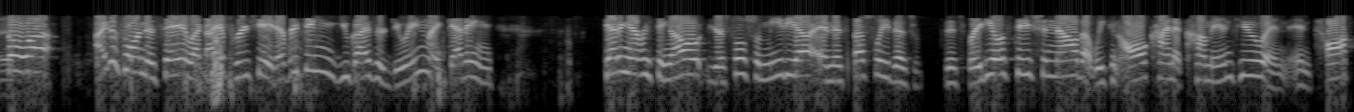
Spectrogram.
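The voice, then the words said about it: Canadian accent. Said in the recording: “I can tell you're from Canada. ... I can hear the O ... I heard the O come out ... the Canadian accent”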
